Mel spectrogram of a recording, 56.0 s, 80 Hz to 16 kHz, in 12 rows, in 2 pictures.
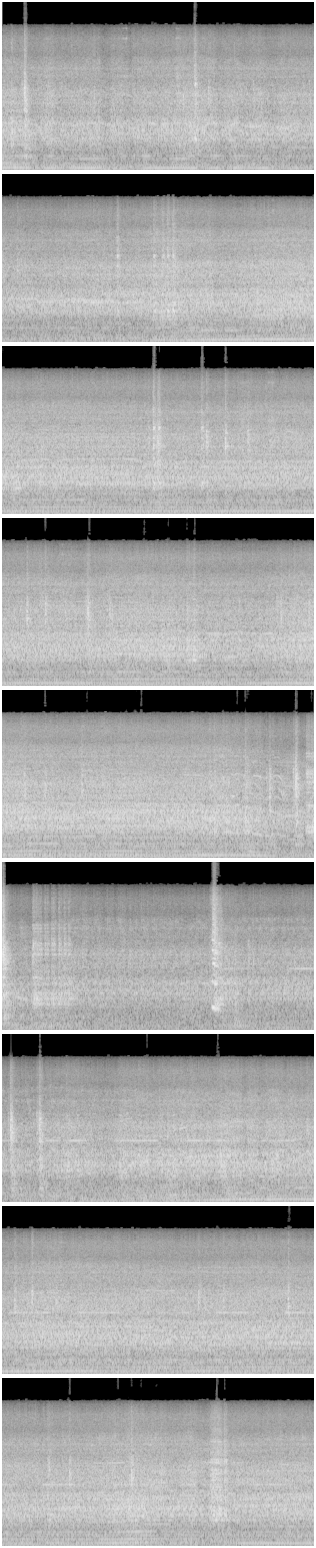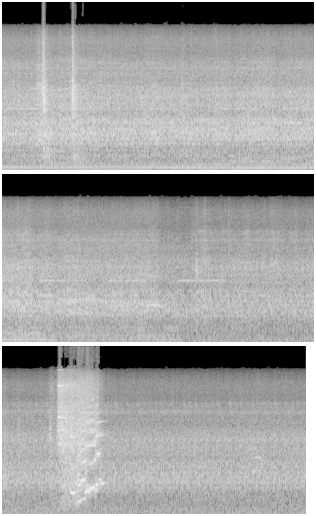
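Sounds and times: diesel truck engine running: 0.0s - 56.0s
sharp clicks or knocks: 6.4s - 7.5s, 21.7s - 24.7s, 28.1s - 29.2s.

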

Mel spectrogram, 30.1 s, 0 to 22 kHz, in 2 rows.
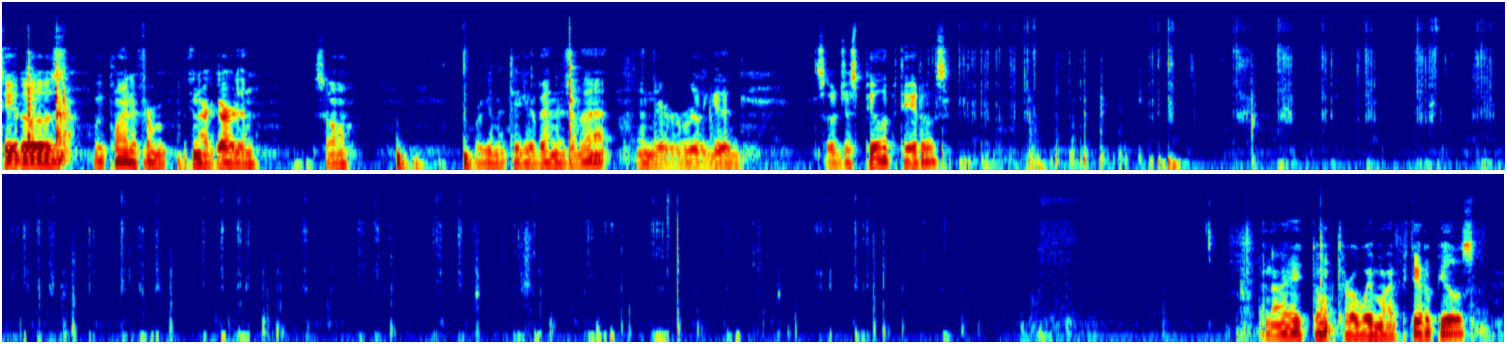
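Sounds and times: knife peeling potato: 9.0s - 24.9s.

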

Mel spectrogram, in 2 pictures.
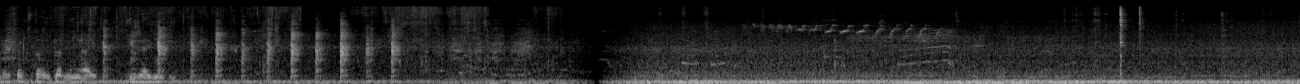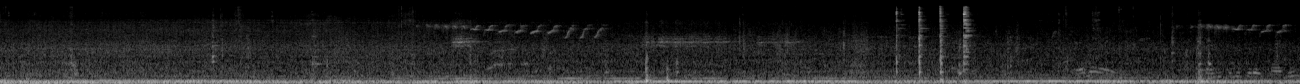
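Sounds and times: low engine rumble: 0.0s - 26.0s
bird chirps: 7.4s - 9.6s, 17.1s - 19.2s, 24.7s - 26.0s.

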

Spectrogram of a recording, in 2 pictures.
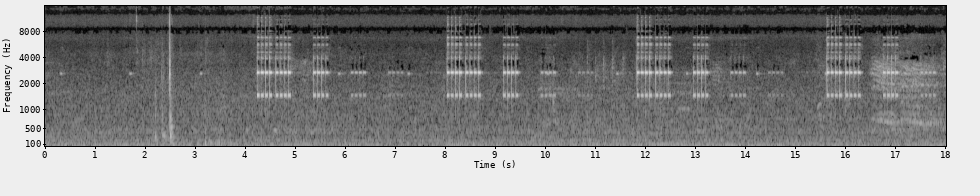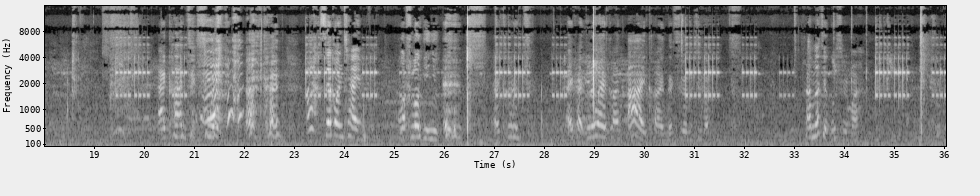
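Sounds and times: phone alarm beeping: 4.2s - 7.4s, 8.0s - 10.9s, 11.8s - 14.8s, 15.6s - 17.8s, 19.4s - 21.7s, 23.2s - 25.4s, 27.0s - 28.8s, 30.8s - 33.8s, 34.6s - 36.0s.

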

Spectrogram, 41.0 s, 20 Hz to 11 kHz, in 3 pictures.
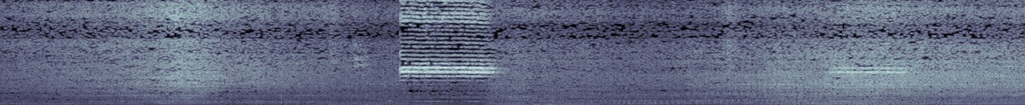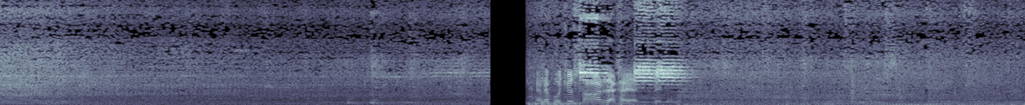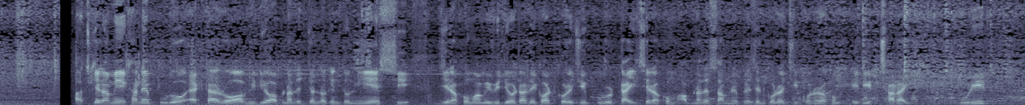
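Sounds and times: motorbikes and scooters passing: 0.0s - 5.4s, 6.4s - 28.1s, 36.5s - 41.0s
high-pitched vehicle horn: 5.3s - 6.8s, 11.0s - 12.3s, 21.4s - 23.0s.

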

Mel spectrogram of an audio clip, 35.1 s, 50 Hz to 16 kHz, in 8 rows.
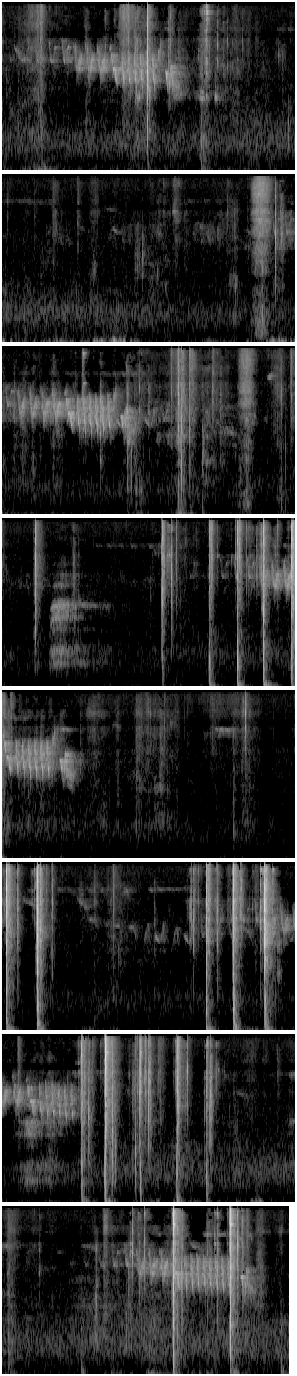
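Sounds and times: axe chopping wood: 15.6s - 17.7s, 22.0s - 22.8s, 24.8s - 26.2s, 27.5s - 29.6s, 33.3s - 34.5s.

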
